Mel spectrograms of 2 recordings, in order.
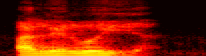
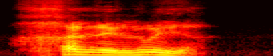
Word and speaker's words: аллилуйя: Снова в который раз скажу, это, наверное, важно говорить постоянно, что есть люди, добрые люди, которые очень хотят говорить правильно, и поэтому говорят «халлилуйя». Слово «халлилю» означает «позорьте», «порочьте», имеет прямо противоположное значение. То есть, если вместо «аллилю» мы говорим «халлилю», то говорим обратное тому, что хотим сказать, и нужно быть очень внимательным с этим.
